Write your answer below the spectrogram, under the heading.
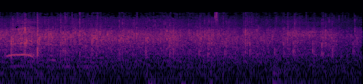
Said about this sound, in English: Give Jesus another hand clap.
